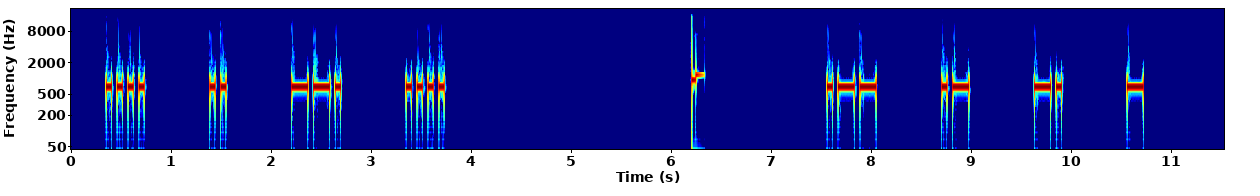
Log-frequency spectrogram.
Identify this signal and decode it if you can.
Morse code, heard as a keyed tone, about 22 wpm, spaced as for 10 wpm, 700 Hz. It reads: HIGH WANT
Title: 4x Character Spacing - Top 200 Words - 22wpm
